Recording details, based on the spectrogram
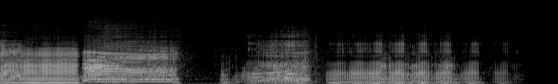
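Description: A hippopotamus gives a deep, rumbling bellow, then a run of rapid, rhythmic honking grunts, about four per second, fading out.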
